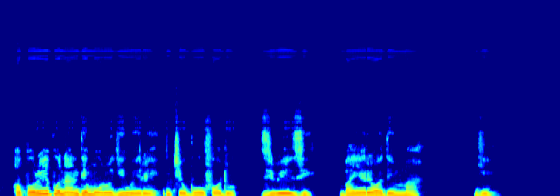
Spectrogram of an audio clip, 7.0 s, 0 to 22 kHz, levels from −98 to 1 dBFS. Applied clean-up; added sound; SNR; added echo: none; none; none; none.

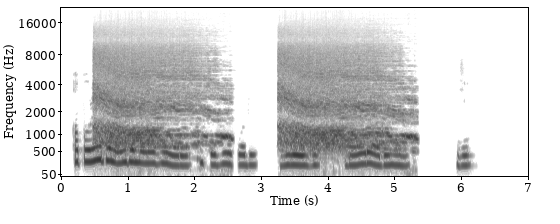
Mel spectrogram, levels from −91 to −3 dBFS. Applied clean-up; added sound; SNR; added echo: classical method Wiener filter.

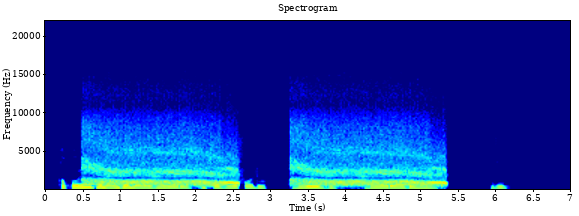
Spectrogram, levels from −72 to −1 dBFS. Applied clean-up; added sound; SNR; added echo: none; Sawing; -3 dB; none.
